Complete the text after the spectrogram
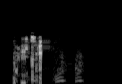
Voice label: EMS ALERT; wake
